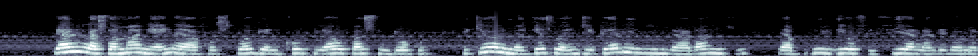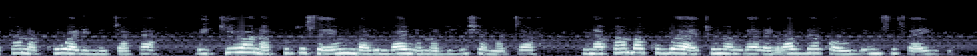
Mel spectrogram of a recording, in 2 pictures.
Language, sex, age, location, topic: Swahili, male, 25-35, Nairobi, finance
